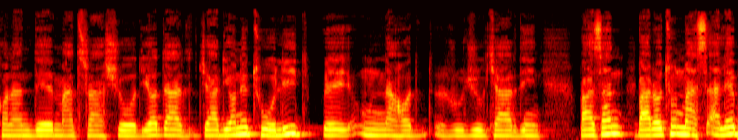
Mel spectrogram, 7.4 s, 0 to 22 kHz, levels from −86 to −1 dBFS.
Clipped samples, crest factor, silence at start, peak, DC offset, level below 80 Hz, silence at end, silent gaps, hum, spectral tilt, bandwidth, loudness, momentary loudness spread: under 0.1%; 14 dB; 0 s; -8 dBFS; under 0.1%; -66 dBFS; 0 s; none; none; -6.5 dB/octave; 16 kHz; -23 LUFS; 9 LU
